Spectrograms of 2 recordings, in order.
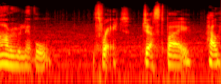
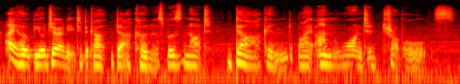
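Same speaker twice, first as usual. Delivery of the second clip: low, slow sinister courtier; lightly menacing, slow formal welcome; sinister bureaucrat; 6 semitones lower, slower than usual. Acted.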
